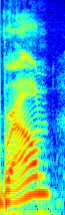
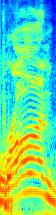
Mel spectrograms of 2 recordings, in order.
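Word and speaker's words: Braun: jayhawk boy let's go brawn bro not brown is it brown it's brown that's how it's brown b-r-a-u-n yeah it's brown yeah i don't know why he pronounces it that way i just know that's how he says it damn that's weird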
